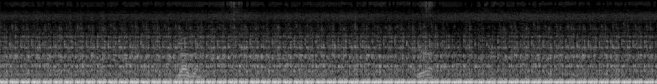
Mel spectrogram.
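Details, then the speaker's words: 2004 Jeep Liberty 3.7L right after a new muffler and tailpipe were fitted and hung. Steady deep exhaust drone, a little louder than before, with an even pulse and no rattles or leaks; normal exhaust note. "So, now let's just crank it up and see what it sounds like. It sounds louder, a little bit."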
